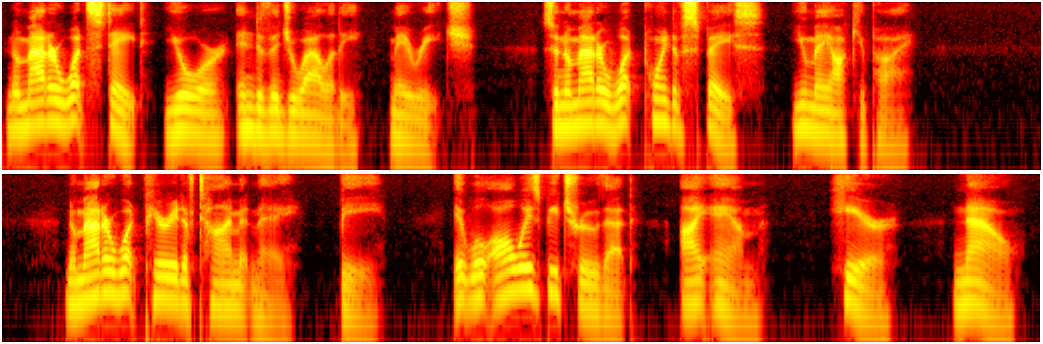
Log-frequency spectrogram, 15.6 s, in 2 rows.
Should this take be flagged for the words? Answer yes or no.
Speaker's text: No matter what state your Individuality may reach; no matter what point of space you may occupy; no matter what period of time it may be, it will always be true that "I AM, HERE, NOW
yes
